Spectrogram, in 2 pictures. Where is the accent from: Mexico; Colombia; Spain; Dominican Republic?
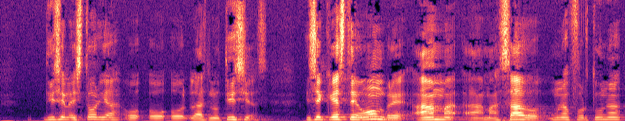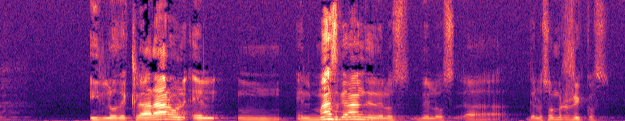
Mexico; somos más mexicanos que el mole.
